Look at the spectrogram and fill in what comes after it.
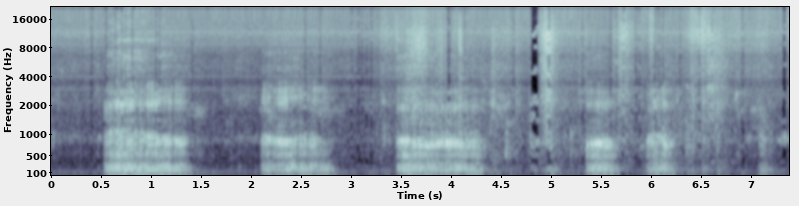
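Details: Playful growling from a Pit Bull, heard as a series of rough, throaty growls, each about half a second long and a second or so apart. The last few are shorter and quieter, and the room is otherwise still.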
